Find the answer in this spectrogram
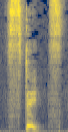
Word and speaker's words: states: States. How many vowel sounds? One. A. This word reminds you that sometimes you may see a vowel, but it's silent. E is often a silent vow.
